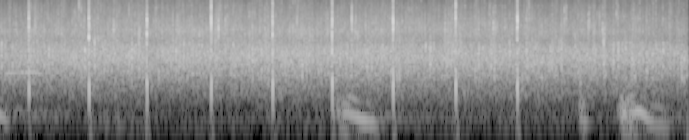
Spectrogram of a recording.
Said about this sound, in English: Whether you're worshiping online or at our West Campus or maybe here at Newburgh, let's all give our moms a big round of applause.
